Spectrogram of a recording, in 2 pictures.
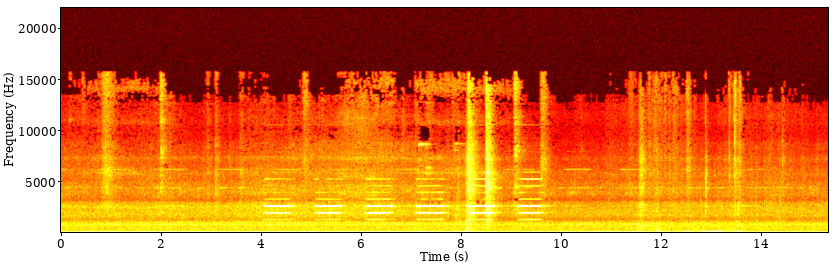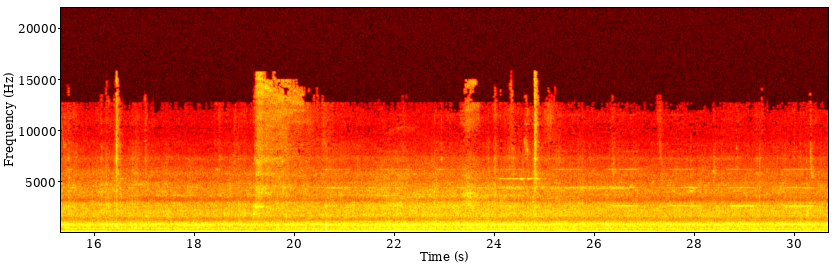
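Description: Double-decker bus engine idling steadily, heard from on board. A few seconds in, a run of about nine evenly spaced electronic beeps sounds, and around twelve seconds an engine briefly revs up in pitch as another double-decker pulls in ahead.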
